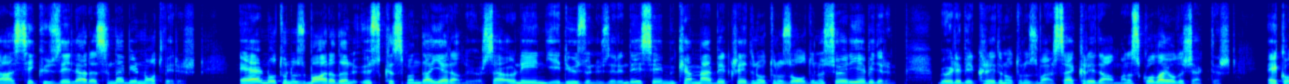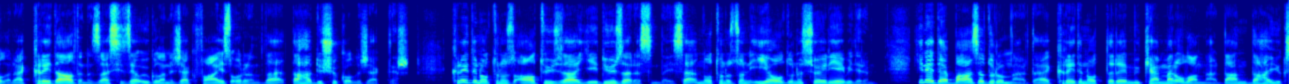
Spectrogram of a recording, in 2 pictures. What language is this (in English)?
Turkish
